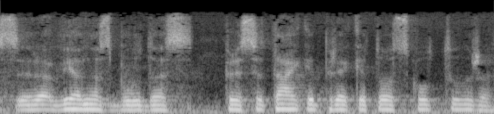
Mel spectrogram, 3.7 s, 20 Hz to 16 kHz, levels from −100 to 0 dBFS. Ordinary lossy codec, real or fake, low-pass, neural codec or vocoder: MP3, 48 kbps; fake; 14.4 kHz; vocoder, 44.1 kHz, 128 mel bands every 512 samples, BigVGAN v2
